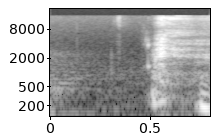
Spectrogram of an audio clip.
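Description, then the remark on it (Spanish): A bottle of tequila being opened: a sudden pop with a brief airy hiss, followed by a softer dull knock, all within a split second after near silence. “Abriendo una botella ah.”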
